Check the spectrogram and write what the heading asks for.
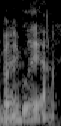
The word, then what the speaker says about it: Ventimiglia: How do you pronounce his How do you pronounce his name? Ventimiglia.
